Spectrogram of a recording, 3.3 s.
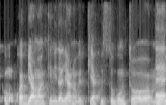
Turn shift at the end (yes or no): no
